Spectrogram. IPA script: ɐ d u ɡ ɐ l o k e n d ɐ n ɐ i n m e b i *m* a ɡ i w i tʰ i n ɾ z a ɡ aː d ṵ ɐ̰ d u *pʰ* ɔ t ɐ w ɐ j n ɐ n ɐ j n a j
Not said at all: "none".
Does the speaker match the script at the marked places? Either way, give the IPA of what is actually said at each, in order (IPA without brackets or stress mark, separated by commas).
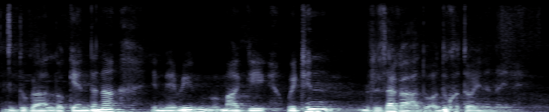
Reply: m, kʰ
